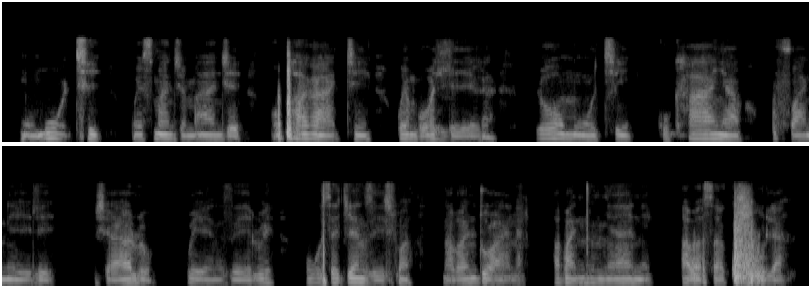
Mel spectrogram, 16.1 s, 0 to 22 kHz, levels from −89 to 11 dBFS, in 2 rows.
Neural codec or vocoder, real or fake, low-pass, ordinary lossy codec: codec, 16 kHz in and 24 kHz out, 2.2 kbps, FireRedTTS-2 codec; fake; 7.2 kHz; Opus, 24 kbps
